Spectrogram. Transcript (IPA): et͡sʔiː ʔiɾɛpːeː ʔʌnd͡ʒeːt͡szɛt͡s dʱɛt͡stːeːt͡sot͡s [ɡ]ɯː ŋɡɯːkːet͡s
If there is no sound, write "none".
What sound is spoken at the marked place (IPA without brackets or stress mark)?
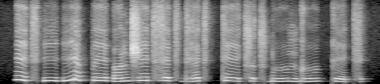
ɓ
